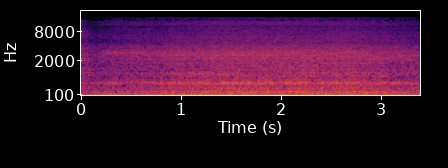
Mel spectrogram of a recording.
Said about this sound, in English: These sounds were ambient office noise, computer keyboard typing, a semi loud conversation at a neighbor's desk, the coffee grinder heard from steel conference room,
